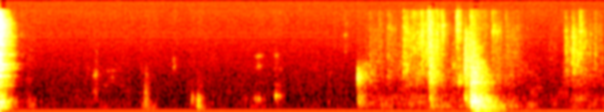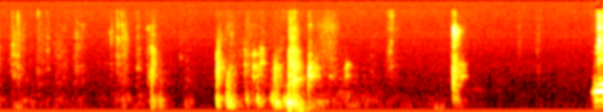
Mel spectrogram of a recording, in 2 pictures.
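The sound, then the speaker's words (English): A door swings shut with a solid thump midway through, followed by a cluster of rattling and knocking sounds as it is latched; otherwise quiet, with a few faint clicks. “I need to close my door too.”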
